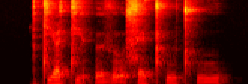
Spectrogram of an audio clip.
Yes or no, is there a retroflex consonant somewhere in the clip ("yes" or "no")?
no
